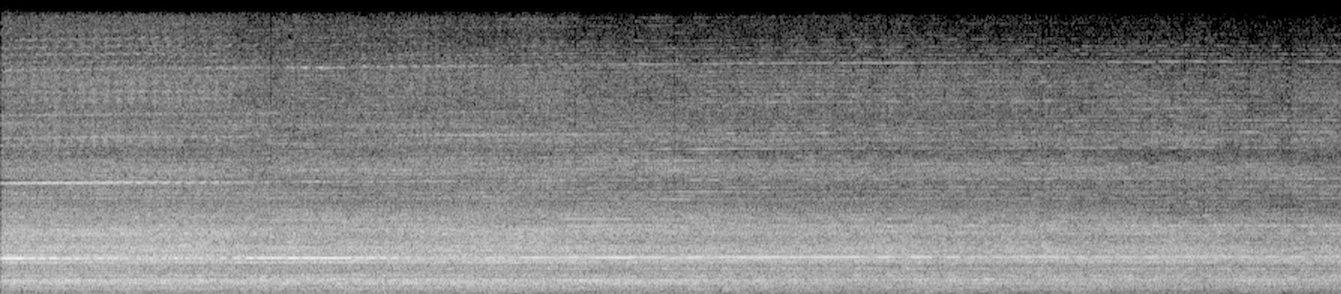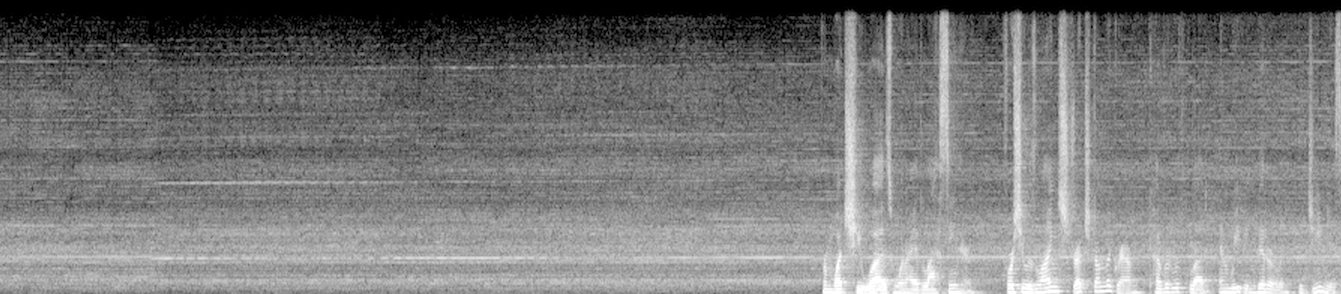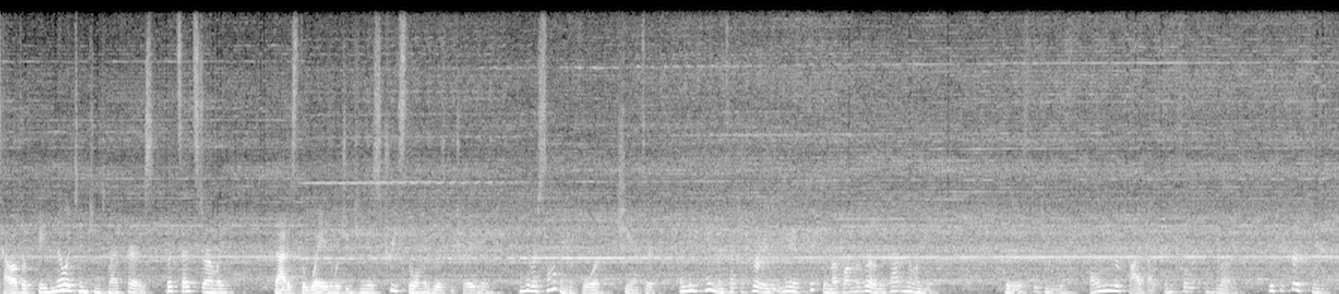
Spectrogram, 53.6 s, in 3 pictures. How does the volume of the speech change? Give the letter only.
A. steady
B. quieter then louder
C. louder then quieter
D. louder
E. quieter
E.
